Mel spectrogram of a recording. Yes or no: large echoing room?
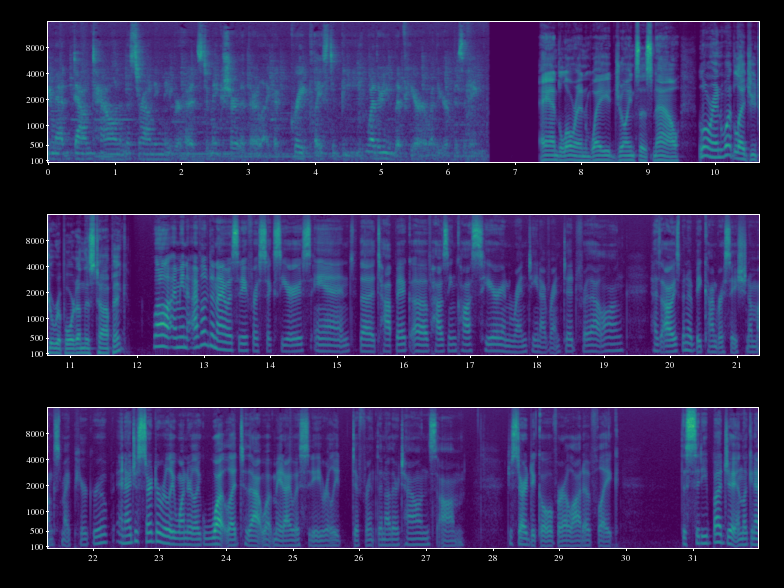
no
